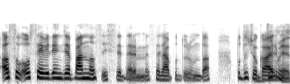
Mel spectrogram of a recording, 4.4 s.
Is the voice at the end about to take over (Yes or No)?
Yes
